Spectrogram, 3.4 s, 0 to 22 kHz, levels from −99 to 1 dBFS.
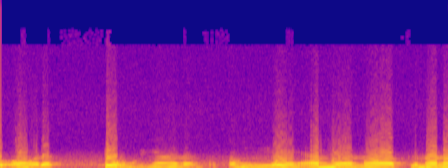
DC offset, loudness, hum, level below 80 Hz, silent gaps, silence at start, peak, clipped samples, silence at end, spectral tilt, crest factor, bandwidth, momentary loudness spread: under 0.1%; -13 LUFS; none; -54 dBFS; none; 0 s; -2 dBFS; under 0.1%; 0 s; -7.5 dB/octave; 10 dB; 10.5 kHz; 8 LU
